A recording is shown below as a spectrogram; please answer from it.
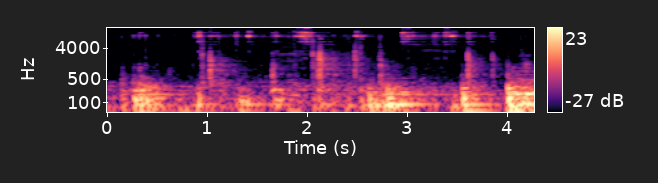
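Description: Keys on a carabiner jangling and a key turning in a door lock, giving a run of sharp metallic clicks and rattles.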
